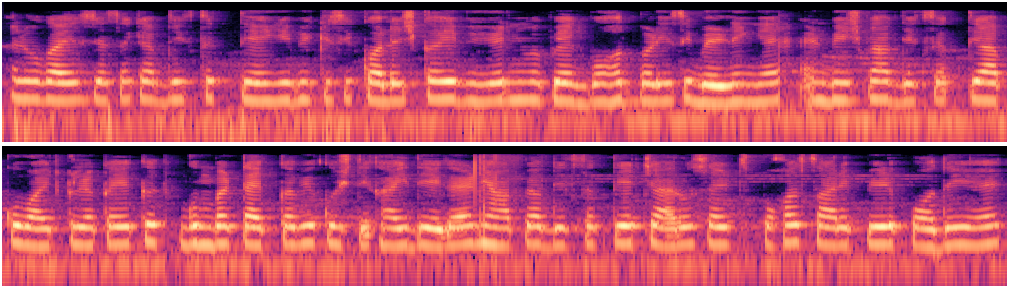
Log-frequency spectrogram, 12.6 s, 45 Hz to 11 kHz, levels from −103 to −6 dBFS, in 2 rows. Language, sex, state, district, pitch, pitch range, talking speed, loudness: Hindi, female, Andhra Pradesh, Krishna, 235 Hz, 225-240 Hz, 255 wpm, -20 LUFS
